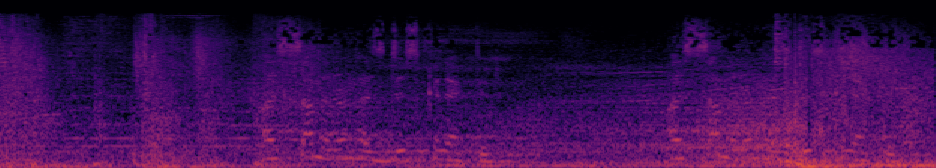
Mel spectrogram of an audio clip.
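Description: Game spell effects crackle and boom in a fight.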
